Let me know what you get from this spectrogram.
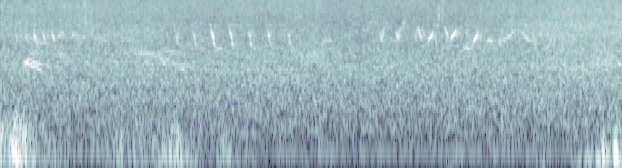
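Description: Near silence with faint distant bird calls: a few short falling chirps and two quick runs of high notes.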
